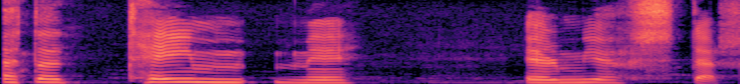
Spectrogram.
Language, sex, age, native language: Icelandic, male, 9, Icelandic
